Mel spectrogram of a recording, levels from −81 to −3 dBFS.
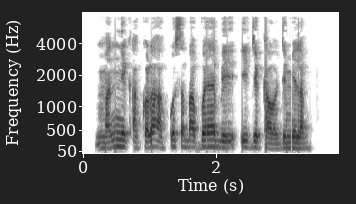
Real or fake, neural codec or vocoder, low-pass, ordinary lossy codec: real; none; 7.2 kHz; MP3, 48 kbps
